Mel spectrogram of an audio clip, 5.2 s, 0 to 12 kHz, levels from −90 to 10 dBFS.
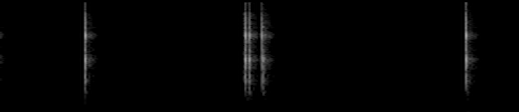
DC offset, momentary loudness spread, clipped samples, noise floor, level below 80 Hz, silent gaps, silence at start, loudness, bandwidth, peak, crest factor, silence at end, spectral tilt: under 0.1%; 5 LU; under 0.1%; under -90 dBFS; under -90 dBFS; 1.22-2.42 s, 2.99-4.62 s; 0.85 s; -30 LUFS; 11 kHz; -6 dBFS; 32 dB; 0.55 s; 9.5 dB/octave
